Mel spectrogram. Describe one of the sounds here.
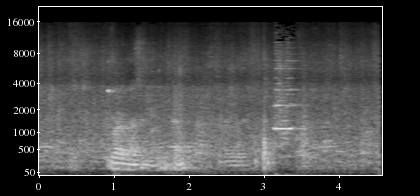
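Several men sing a hymn together.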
